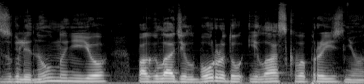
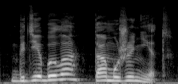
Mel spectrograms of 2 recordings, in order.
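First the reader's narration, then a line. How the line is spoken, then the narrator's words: Sharp. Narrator (Russian): резко сказала Шура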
